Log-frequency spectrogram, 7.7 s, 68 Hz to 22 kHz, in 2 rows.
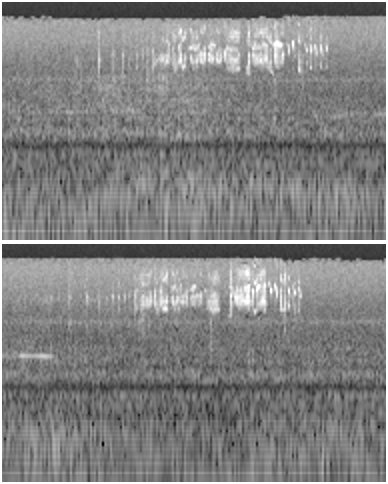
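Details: Corn bunting at Gáldar, Gran Canaria, January 2017, gives two dry, jangling rattles, like shaken keys, each about two seconds long, over a steady low rumble of wind or distant traffic.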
